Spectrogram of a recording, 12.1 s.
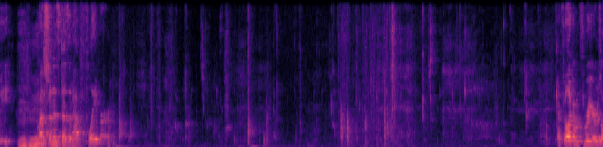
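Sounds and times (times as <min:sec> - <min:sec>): people chewing: 0:02.3 - 0:11.6
wet mouth clicks: 0:02.4 - 0:07.6, 0:08.2 - 0:11.2.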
